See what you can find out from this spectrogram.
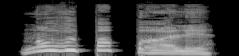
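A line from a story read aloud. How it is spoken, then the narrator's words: Strangled wheeze. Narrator (Russian): просипел парень сдавленным голосом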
